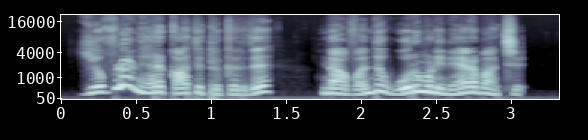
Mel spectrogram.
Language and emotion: Tamil, angry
